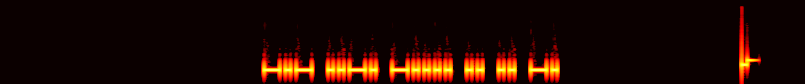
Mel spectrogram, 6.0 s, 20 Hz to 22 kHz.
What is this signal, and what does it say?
Morse code, heard as a keyed tone, about 29 wpm, 700 Hz. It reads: KF6IIN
